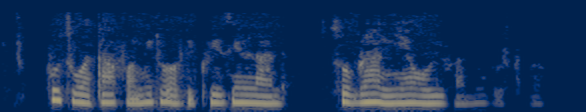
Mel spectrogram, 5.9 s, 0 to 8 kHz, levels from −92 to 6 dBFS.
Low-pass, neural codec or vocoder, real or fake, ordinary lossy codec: 7.2 kHz; none; real; MP3, 24 kbps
